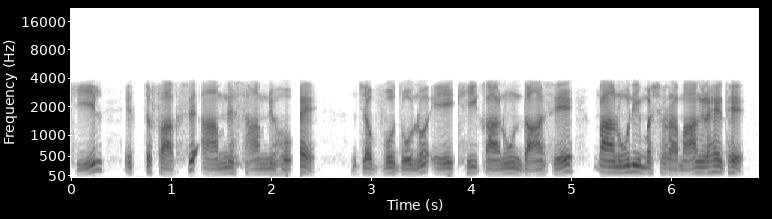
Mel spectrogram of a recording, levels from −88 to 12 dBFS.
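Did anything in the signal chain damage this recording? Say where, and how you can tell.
Yes, at the network stage: packet loss with pitch repetition. At 2.16–2.30 s, before "جب وہ دونوں", the sound holds on a buzzy repeated cycle that fades. At 3.78–3.83 s, before "ہی قانون داں سے", it briefly holds again. The receiver replayed the last pitch period to cover about 140 ms and 80 ms of missing packets.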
